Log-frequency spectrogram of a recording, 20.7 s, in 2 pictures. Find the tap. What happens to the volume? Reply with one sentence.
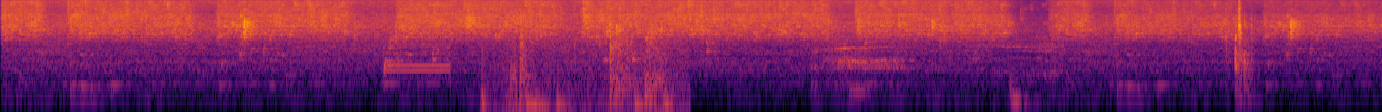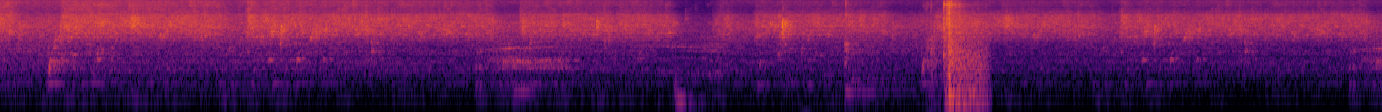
The loudness of the tap goes down.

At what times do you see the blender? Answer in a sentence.
The blender can't be heard in this clip.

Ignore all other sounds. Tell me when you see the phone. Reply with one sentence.
You can hear the phone from 2.9 to 3.4 s.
